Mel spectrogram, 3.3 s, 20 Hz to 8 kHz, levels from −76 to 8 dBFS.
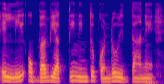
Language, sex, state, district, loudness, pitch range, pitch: Kannada, female, Karnataka, Bangalore, -16 LUFS, 125-145 Hz, 140 Hz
